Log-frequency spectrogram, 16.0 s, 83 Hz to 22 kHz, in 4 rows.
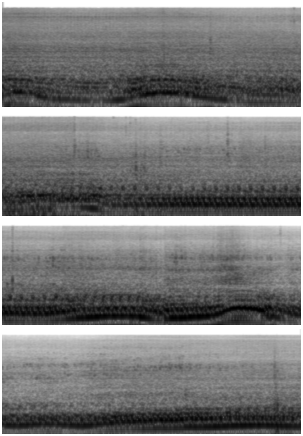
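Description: Aston Martin Vantage engine running at low speed, blipped up twice, about 2 seconds in and again about 11 seconds in, and settling back to a steady idle between.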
